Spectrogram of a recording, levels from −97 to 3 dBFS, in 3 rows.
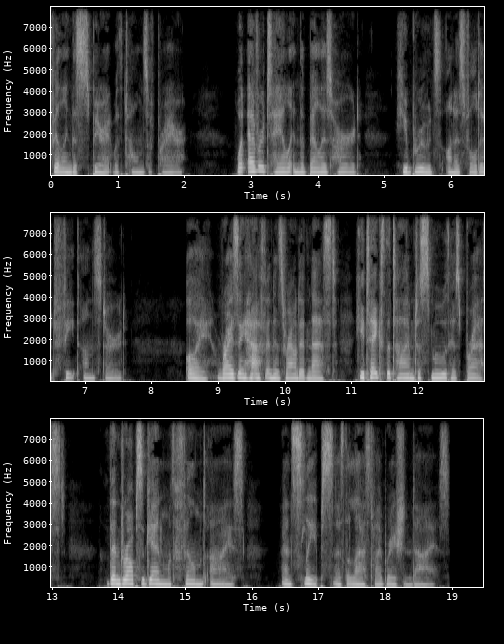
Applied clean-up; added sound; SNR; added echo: none; none; none; none.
